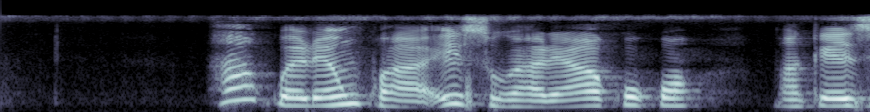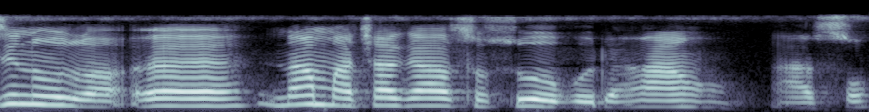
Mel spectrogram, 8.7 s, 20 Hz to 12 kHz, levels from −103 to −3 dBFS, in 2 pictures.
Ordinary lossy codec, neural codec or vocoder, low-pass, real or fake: none; none; 7.2 kHz; real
